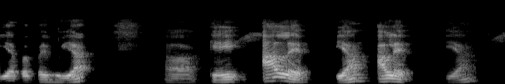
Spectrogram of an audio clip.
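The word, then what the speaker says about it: אלף: Aleb ya, Aleb ya. Aleb atau Aleb silent. Huruf pertama dari alfbet Ibrani dan merupakan konsonan serta tidak dibunyikan dalam transliterasinya penyalinan huruf dalam huruf latin.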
